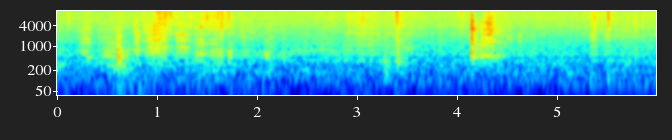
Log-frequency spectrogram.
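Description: An omelet made from freeze-dried ingredients cooks in a pan, giving a steady soft sizzle with scattered scraping and stirring clicks, close and moderately loud, with no voices.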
